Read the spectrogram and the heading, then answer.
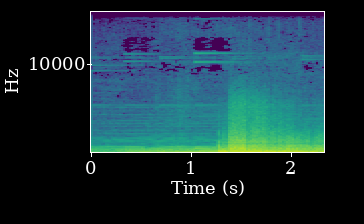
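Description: A low rumble builds, then a heavy explosive boom breaks out partway through and keeps rolling as a thick, sustained roar of explosions booming continuously in the sky. No voices.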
